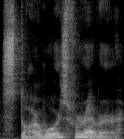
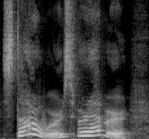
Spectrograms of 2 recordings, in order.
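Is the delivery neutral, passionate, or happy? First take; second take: neutral; happy. First: It is said in a neutral, plain way. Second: It is said in a cheerful, happy way.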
